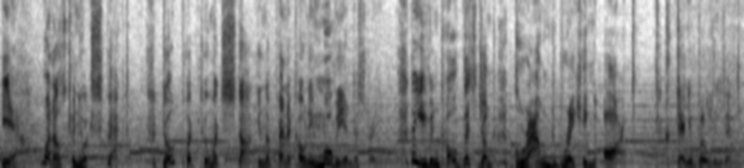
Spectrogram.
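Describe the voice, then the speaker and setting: Creaky, wildly swooping old grumbler. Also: male voice, on the high side, wildly swooping pitch, a little slow, full character voice. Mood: jaded, scornful. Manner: cynical, world-weary, dismissive drawl. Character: jaded, grumbling older man in a dream city. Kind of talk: video game voice acting. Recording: music under the voice.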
